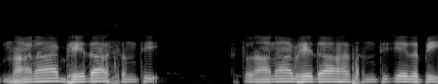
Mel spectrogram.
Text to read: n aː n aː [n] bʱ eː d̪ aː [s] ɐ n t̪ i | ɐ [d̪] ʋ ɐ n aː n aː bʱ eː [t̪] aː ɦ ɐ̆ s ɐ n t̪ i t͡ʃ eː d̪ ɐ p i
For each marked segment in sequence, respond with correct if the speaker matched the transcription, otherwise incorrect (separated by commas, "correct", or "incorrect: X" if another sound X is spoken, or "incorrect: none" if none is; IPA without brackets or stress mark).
incorrect: none, correct, incorrect: t̪, incorrect: d̪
